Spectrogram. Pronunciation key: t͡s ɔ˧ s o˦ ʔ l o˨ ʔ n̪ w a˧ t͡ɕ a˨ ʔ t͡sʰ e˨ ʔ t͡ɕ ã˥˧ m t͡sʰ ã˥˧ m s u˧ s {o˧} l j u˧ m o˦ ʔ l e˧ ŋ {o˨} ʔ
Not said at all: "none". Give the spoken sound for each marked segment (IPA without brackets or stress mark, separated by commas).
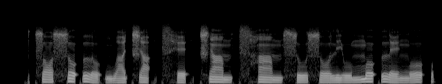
o˧, o˦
